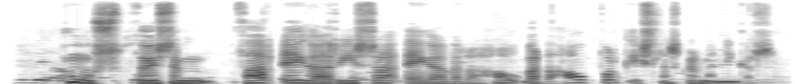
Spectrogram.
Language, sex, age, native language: Icelandic, female, 30-39, Icelandic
